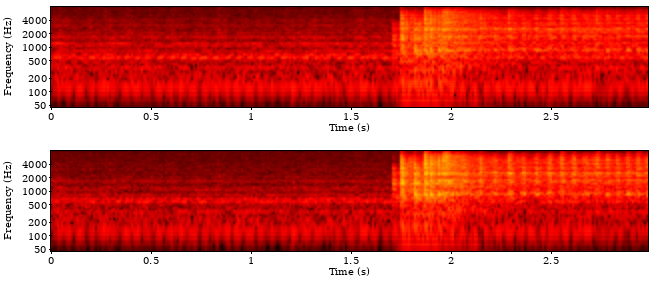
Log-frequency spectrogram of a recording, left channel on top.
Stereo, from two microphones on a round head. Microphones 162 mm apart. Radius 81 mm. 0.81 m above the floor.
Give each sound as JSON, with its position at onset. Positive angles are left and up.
{"t": 1.7, "sound": "a dropped coin", "side_deg": -35, "distance_m": 2.5}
